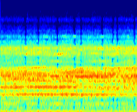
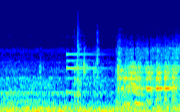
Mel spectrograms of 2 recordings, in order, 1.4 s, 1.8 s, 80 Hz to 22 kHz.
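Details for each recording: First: 2006 Ford Explorer Eddie Bauer V8 running: steady high-pitched chirpy squeal that grows louder near the idler pulley, a worn idler pulley bearing, which is then replaced. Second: 2006 Ford Explorer Eddie Bauer V8, after replacing bad squeaking pulley: cranks, catches and settles into smooth, even idle with no squeak or chirp from belt drive; sounds healthy.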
